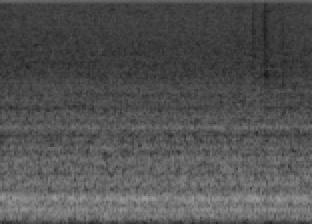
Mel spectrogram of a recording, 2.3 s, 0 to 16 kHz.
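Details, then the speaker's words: KROAK TB2 8 kW diesel parking heater just switched on in a workshop at 9.8 degrees: quiet, steady airy whoosh with a faint even hum as the fan draws room air in the front and blows it out the other side; normal. "What you're hearing now is the fan, which draws in the room air from the front and blows it out again on the other side."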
